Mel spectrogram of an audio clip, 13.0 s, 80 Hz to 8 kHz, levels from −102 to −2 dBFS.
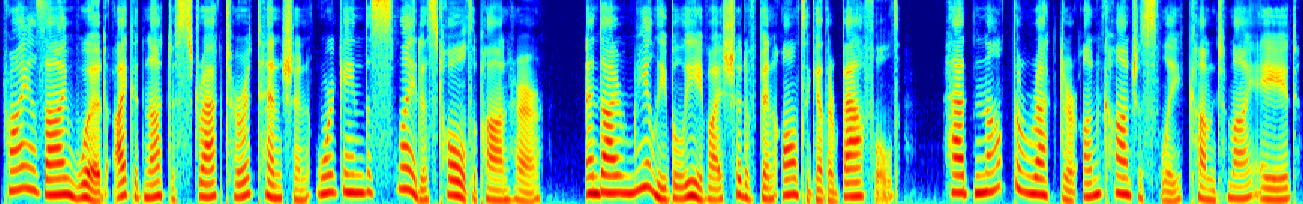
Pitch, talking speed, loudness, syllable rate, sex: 200 Hz, 165 wpm, -17 LUFS, 4.4 syllables/s, female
